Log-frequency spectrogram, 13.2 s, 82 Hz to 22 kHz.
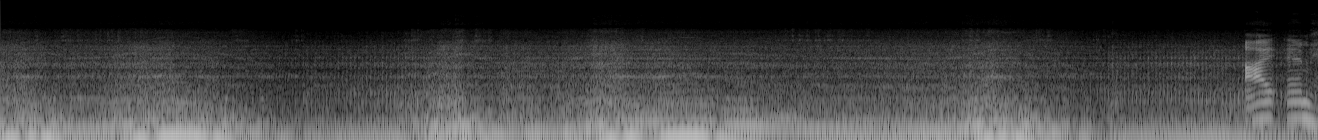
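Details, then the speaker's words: Foton Tunland Cummins 2.8 diesel revved after refurbished injectors fitted: climbs and falls cleanly through several blips, no knock returning; healthy. "I'll give it a REV now and then we'll hear if it makes that knocking sound again but so far it sounds sounds good sounds really good"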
